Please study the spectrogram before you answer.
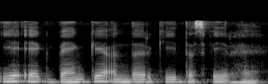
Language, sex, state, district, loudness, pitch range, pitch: Hindi, male, Assam, Kamrup Metropolitan, -19 LUFS, 100-115 Hz, 110 Hz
